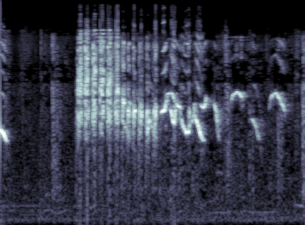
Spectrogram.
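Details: Morning song of a greater green leafbird in full voice with rough bursts: a harsh, rattling burst of rapid notes, then looping whistled phrases that rise and fall, with a brief sharp note at the start.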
